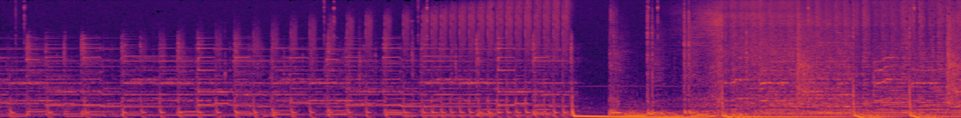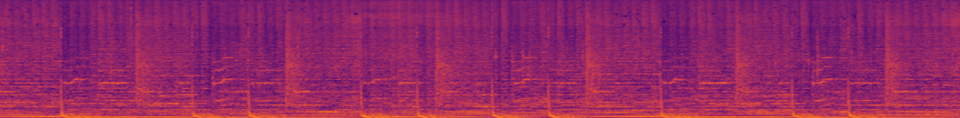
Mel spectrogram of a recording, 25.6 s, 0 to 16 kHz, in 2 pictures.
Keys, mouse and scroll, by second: 0.2 click, 0.6-1.2 scroll down 2, 2.4-3.1 ctrl+scroll down 1, 3.2-6.2 typing, 8.7-11.1 typing, 10.7 click, 11.2 Return, 12.1 click, 12.2-25.6 typing, 24.9-25.6 scroll up 1.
